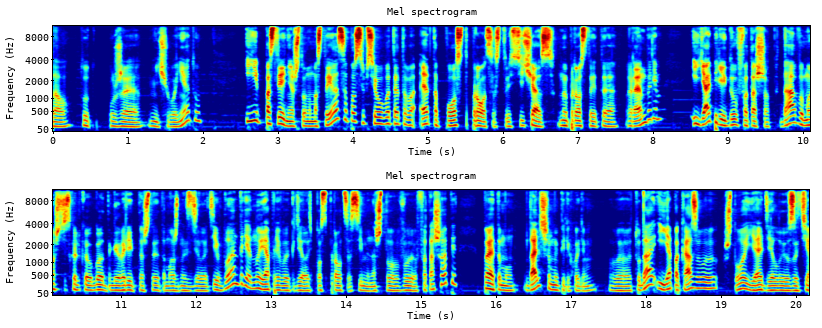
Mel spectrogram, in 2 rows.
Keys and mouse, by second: 3.0 click.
